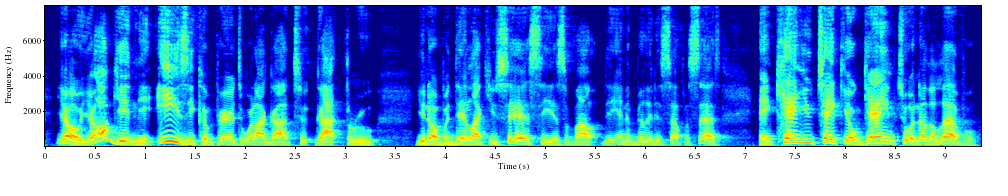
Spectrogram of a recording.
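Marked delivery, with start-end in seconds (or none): none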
